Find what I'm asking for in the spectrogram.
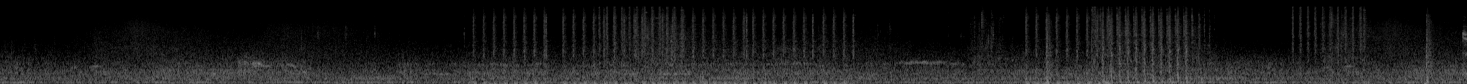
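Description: Bursts of automatic gunfire rattle in rapid volleys in the online shooter Contract Wars on the Site map, some stretches dense and others sparse, over constant ambient background noise.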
